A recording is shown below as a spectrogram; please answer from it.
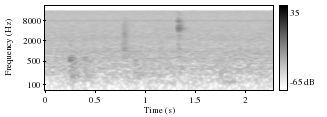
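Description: Marker pen writing on a whiteboard: a few light taps and a short squeak of the tip about two-thirds of the way through.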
